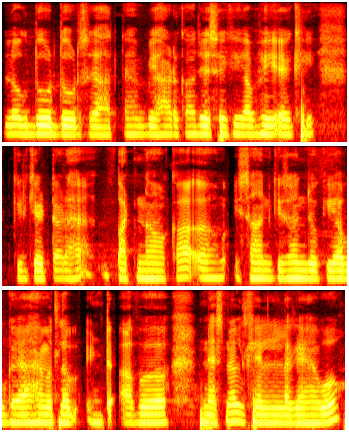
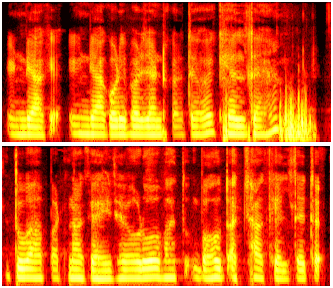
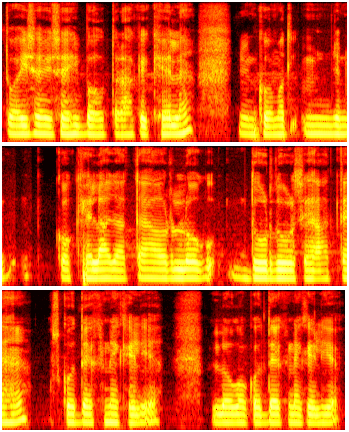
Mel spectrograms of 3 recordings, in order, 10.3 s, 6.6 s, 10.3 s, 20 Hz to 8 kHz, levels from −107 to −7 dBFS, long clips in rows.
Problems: constant background noise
